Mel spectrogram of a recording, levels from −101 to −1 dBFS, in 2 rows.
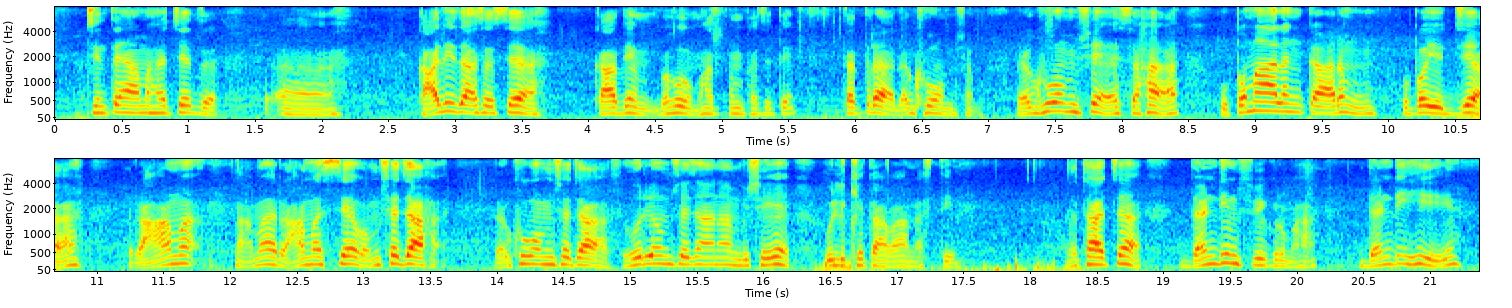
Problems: background sounds at intervals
